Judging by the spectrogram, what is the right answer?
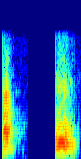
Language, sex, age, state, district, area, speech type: Sanskrit, male, 60+, Tamil Nadu, Coimbatore, urban, conversation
